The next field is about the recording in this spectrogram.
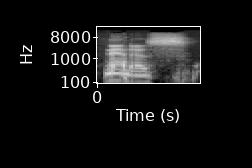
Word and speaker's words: Nando's: Nandos.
